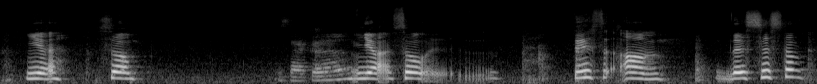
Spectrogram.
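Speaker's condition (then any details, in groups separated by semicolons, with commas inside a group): Cerebral palsy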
